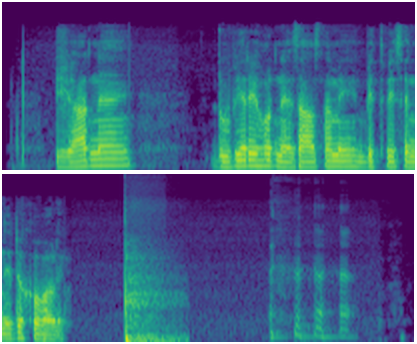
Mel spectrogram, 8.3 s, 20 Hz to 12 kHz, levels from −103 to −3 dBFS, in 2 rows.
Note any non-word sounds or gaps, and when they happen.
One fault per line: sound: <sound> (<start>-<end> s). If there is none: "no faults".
sound: thud (5.3-6.0 s)
sound: laugh (6.8-7.7 s)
